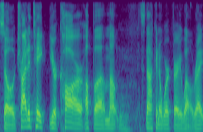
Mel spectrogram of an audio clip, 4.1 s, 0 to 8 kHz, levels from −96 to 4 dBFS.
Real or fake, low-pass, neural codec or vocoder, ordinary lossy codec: real; 7.2 kHz; none; Opus, 64 kbps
